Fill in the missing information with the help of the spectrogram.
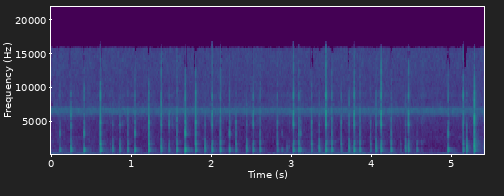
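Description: Fingernails tap quickly and repeatedly on the silver lid rim and side of a medium white plastic hair mask jar tilted sideways; whether it is full or empty is unclear. About 40 quiet, short, clicky taps each carry a faint pitched ring near 780 Hz over a soft hiss.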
